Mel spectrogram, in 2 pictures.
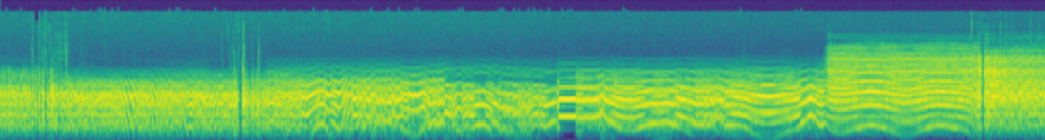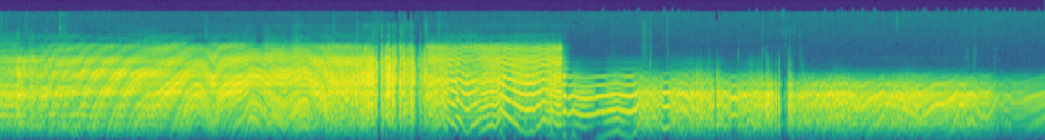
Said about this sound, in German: Ja, und mit diesem System kann man natürlich ein Spielzeugfahrzeug am Boden fahren und zugleich hören, wie das Steuersignal tönt.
